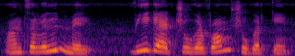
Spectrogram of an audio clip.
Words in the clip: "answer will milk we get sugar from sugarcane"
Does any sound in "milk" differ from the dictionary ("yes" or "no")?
no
